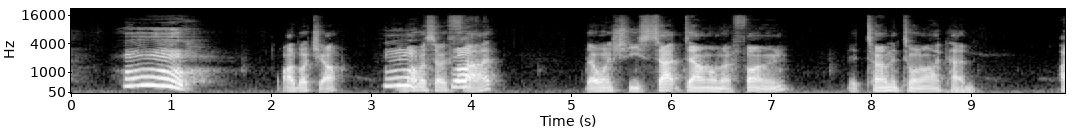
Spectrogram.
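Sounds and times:
person yawning: 0.5s - 1.5s
speech: 2.1s - 4.3s, 5.2s - 7.2s, 7.8s - 9.1s.

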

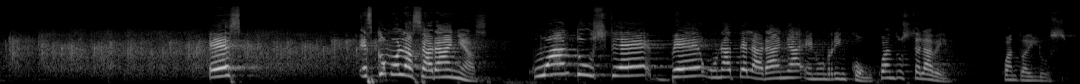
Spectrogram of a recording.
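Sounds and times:
audience applause: 0.0s - 3.7s
speech: 2.1s - 2.6s, 3.6s - 10.7s.

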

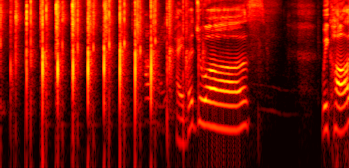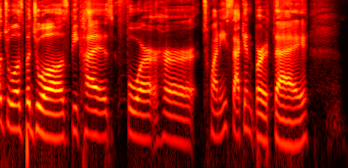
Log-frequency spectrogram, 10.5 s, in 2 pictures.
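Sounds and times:
audience applause: 0.0s - 3.2s
speech: 2.6s - 3.9s, 4.8s - 10.1s.

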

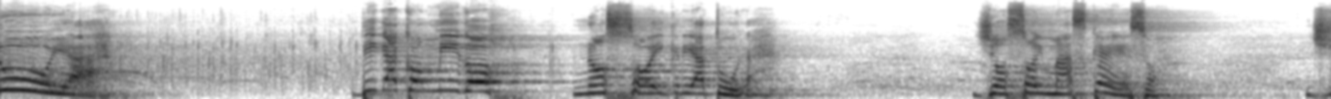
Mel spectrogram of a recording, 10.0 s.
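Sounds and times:
speech: 0.6s - 1.0s, 2.7s - 5.9s, 7.3s - 8.9s, 9.8s - 9.9s
audience applause: 0.9s - 3.2s.

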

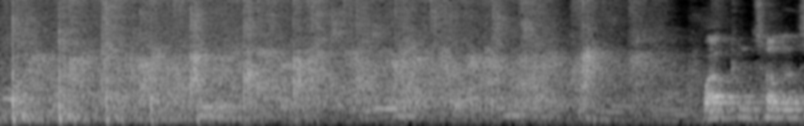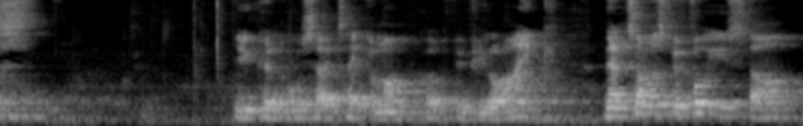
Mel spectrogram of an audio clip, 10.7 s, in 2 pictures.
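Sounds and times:
church congregation clapping: 0.0s - 5.2s
speech: 4.7s - 5.6s, 6.9s - 10.6s.

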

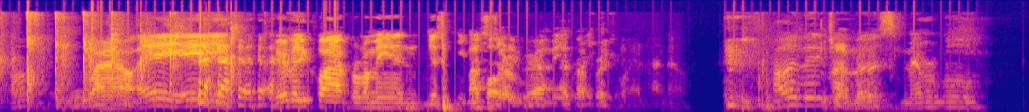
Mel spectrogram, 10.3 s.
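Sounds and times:
round of applause: 0.0s - 2.8s
speech: 0.1s - 6.4s, 7.2s - 9.9s
laughter: 0.2s - 6.1s.

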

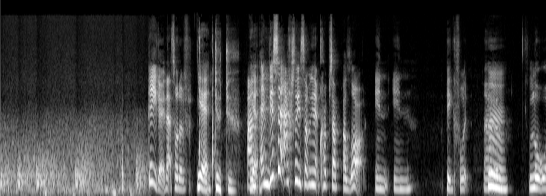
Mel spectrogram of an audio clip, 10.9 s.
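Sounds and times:
tree knocking taps on wood: 0.0s - 3.0s
speech: 3.0s - 8.3s, 8.9s - 10.9s.

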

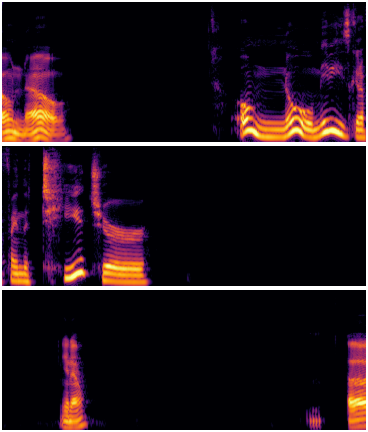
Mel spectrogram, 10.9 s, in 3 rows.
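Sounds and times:
speech: 0.0s - 0.7s, 2.3s - 5.2s, 7.8s - 8.2s, 10.4s - 10.9s
person burping after soda: 10.3s - 10.9s.

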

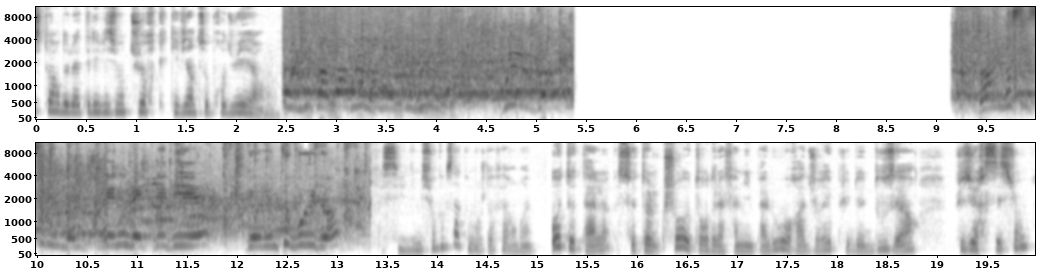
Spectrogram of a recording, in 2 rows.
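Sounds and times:
speech: 0.1s - 4.0s, 12.4s - 19.9s
studio audience applauding: 2.5s - 5.4s, 9.2s - 13.4s.

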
